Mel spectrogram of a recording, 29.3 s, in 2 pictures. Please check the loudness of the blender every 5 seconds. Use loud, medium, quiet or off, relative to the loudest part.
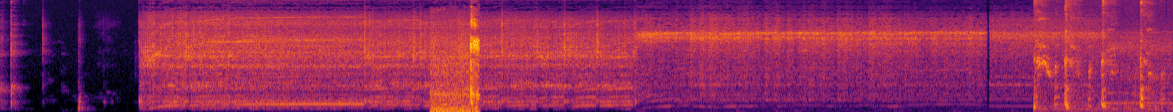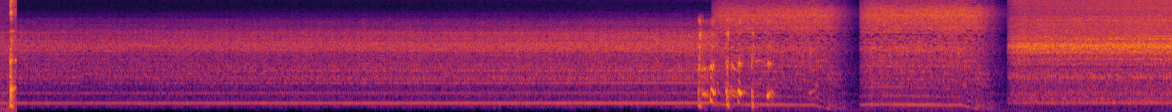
loud, loud, medium, medium, medium, loud.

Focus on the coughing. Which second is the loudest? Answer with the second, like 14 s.
6 s.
